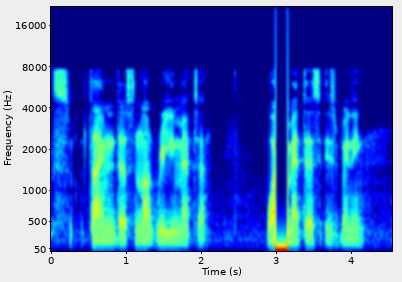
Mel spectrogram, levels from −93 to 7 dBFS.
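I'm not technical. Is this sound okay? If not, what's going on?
No. From 2.99 to 3.16 s there are invalid numbers at full scale: a calculation broke and pinned the output at its loudest possible level. Unlike a simple dropout, the gap is bracketed by two very loud pops, with nothing audible between them.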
